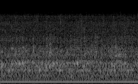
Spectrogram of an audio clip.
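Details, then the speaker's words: Replacement Surflo 4008 Revolution 3.0 diaphragm water pump in a camper, running dry with no water in it, which it tolerates: a smooth, constant low hum with a light even buzz and no rattle, about 66 dB on a phone app. Pump sounds normal. "now let me actually close this and the reason why it's still staying on is because I don't have any water in it but it can actually run dry not a problem"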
